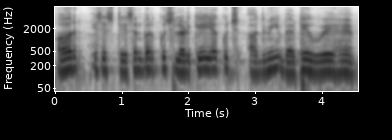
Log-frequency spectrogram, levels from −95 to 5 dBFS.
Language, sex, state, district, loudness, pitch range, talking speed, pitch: Hindi, male, Uttar Pradesh, Lucknow, -18 LUFS, 135-160 Hz, 155 wpm, 150 Hz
